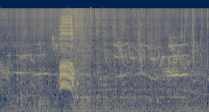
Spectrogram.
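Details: Amid crows gathering to feed, one short grating caw bursts out just after a second in, while other birds whistle and chirp softly throughout.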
